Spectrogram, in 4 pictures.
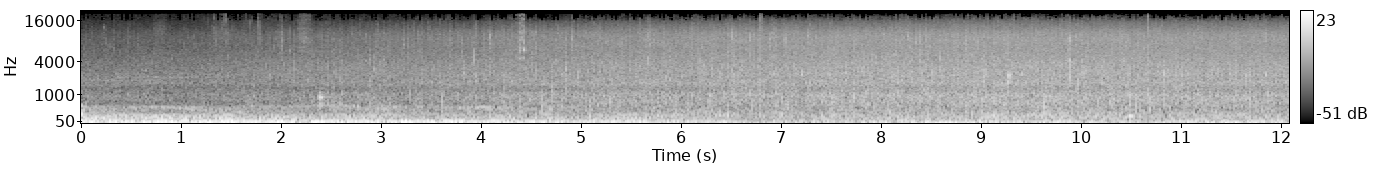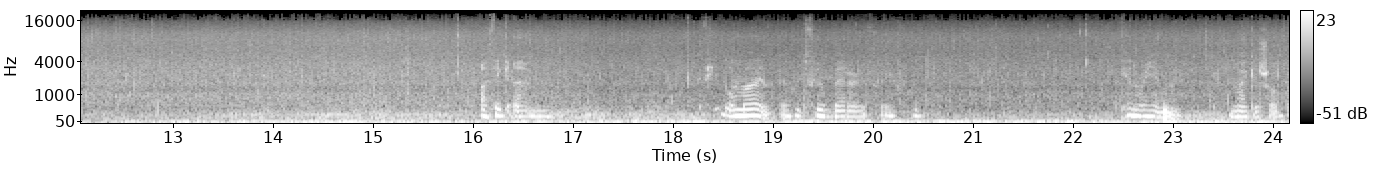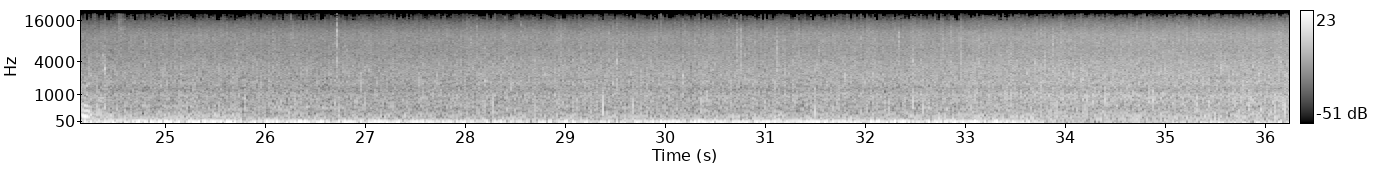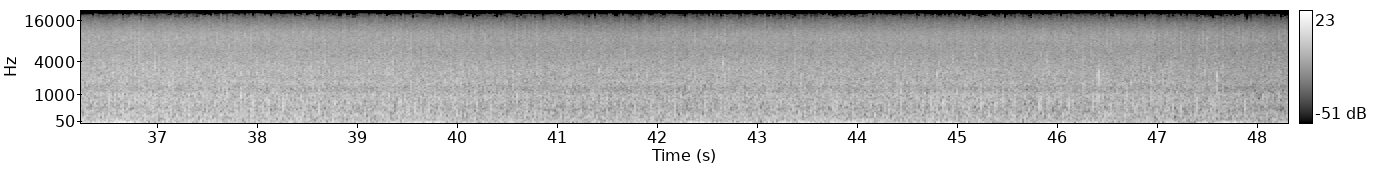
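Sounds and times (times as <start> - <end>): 
low rumble: 0.0 - 6.6, 11.1 - 33.7
dense rain on a hard surface: 0.0 - 48.2
speech: 16.2 - 16.9, 18.5 - 20.6, 22.5 - 24.4.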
